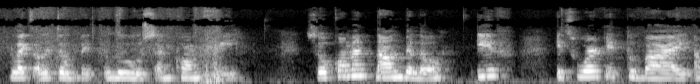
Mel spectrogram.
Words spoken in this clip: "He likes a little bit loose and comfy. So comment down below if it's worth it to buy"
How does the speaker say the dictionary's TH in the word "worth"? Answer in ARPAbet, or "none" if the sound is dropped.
T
